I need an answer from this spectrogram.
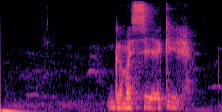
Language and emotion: Russian, angry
